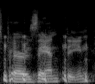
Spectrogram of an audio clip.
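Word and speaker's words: paraxanthine: I literally Googled one of those YouTube videos how to pronounce parazanthine because it's an X, not a Z.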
